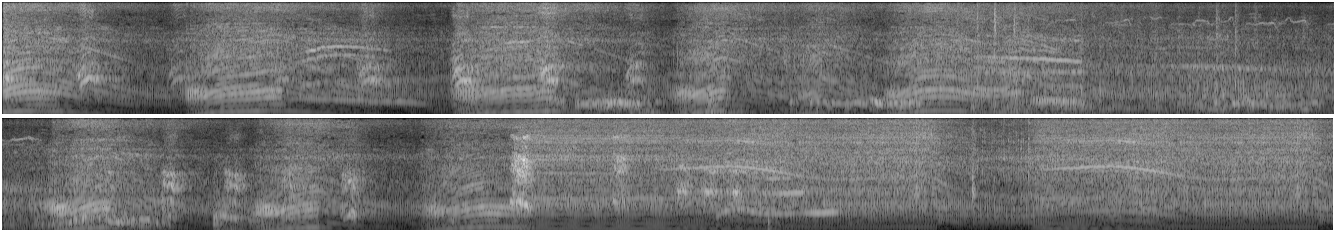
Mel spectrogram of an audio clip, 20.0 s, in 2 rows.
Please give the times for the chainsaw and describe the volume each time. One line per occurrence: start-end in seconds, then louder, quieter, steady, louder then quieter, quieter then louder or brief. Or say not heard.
0.0-19.9 steady.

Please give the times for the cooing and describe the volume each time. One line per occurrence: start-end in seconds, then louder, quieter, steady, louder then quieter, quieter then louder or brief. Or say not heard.
3.9-12.1 steady.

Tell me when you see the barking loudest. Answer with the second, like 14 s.
14 s.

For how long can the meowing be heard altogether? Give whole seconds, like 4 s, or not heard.
3 s.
